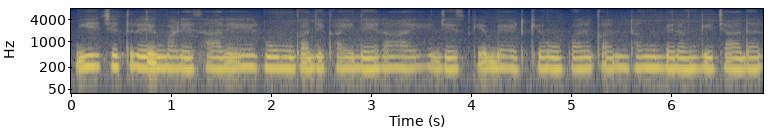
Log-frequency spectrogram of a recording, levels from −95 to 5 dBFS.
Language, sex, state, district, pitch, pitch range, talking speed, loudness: Hindi, female, Himachal Pradesh, Shimla, 190 Hz, 185-195 Hz, 165 wpm, -18 LUFS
